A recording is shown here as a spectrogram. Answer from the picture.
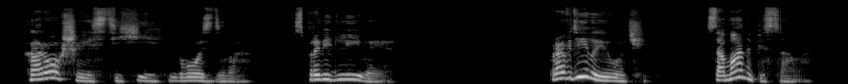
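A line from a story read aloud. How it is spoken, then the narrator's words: Calm, even, clear voice. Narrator (Russian): словно очнувшись, ровным, спокойным и четким голосом сказала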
